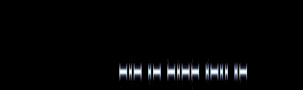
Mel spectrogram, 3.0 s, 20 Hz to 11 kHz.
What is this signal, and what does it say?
Morse code, heard as a keyed tone, about 47 wpm, 700 Hz. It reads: KAYLA
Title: USA Common Names - 50wpm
